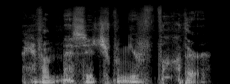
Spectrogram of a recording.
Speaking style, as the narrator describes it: he repeated, still whispering

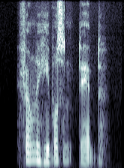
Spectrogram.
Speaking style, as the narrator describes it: Harry muttered

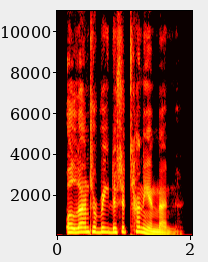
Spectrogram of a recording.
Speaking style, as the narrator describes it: Ginny replied, maybe a little more sharply than she had intended

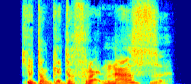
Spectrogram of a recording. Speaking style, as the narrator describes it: the Frenchman growled

